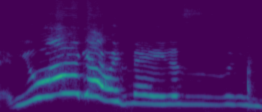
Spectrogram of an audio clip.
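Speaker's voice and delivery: high, loud mock Italian accent; bad Italian accent. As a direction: flirt in a hammed-up Italian accent. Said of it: "Just, like, a bad Italian accent".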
